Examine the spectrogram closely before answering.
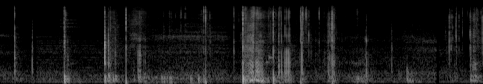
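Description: A clear plastic sheet crackles as it is peeled away.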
